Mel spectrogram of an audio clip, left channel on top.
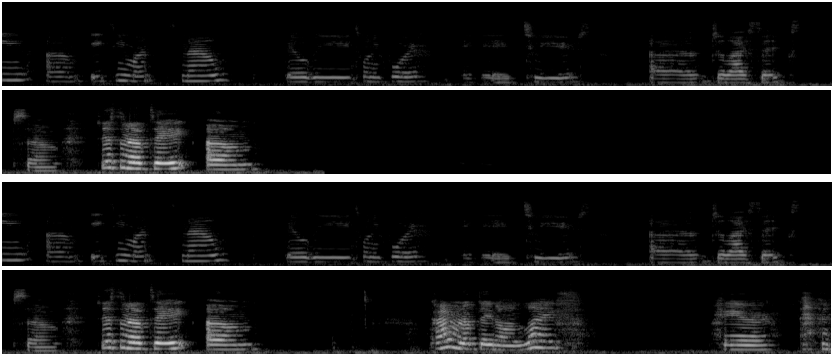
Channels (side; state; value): left; drops out; at 11.5 s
